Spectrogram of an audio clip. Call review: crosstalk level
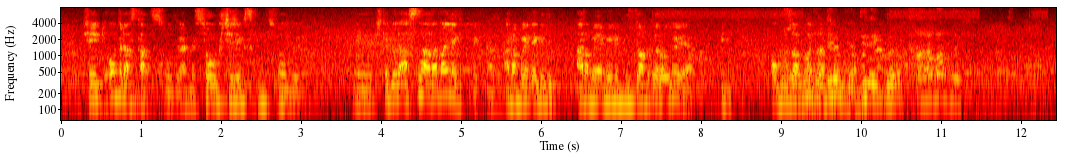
present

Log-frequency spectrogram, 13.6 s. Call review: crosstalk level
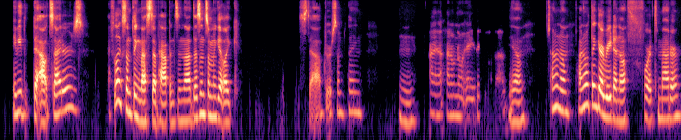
none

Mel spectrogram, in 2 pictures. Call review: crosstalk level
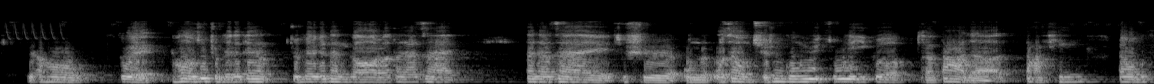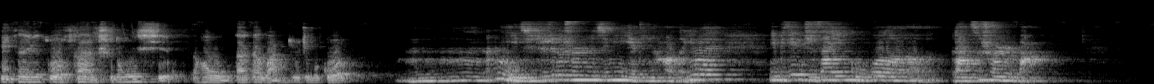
none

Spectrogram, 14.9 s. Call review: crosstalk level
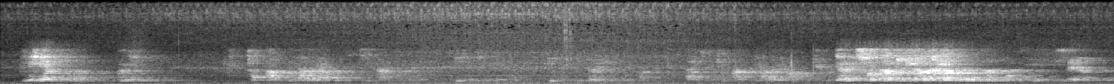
present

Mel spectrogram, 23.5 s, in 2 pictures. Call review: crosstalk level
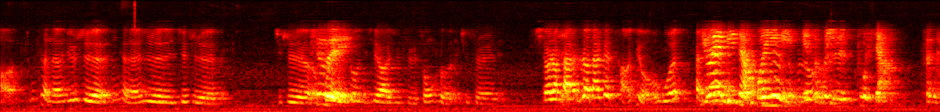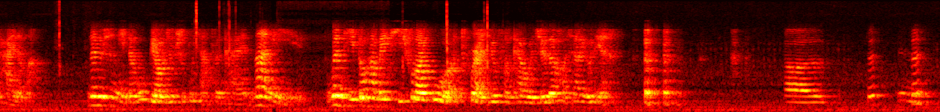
present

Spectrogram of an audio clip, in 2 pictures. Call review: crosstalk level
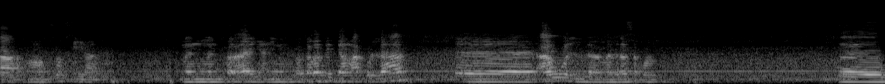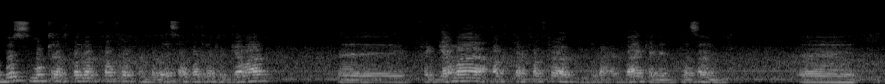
none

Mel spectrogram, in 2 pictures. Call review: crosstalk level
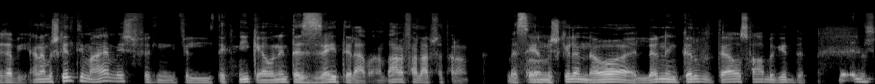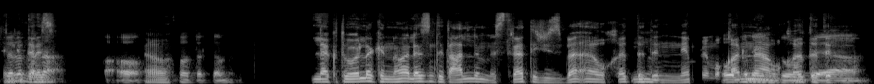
present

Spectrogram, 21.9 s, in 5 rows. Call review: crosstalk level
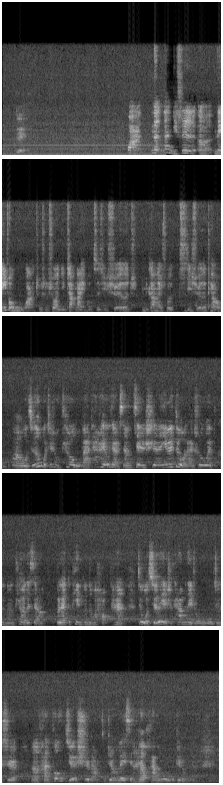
none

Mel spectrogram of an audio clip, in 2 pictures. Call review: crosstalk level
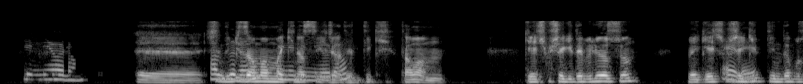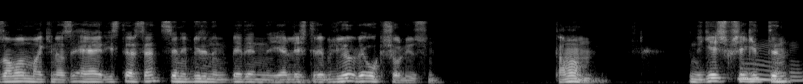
present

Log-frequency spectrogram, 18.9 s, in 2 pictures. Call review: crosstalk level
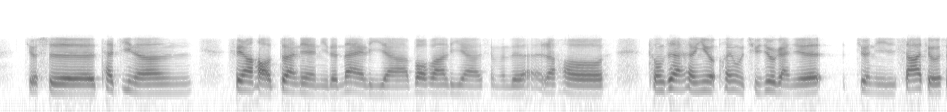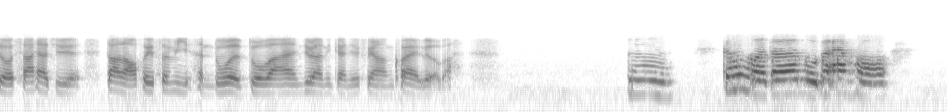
none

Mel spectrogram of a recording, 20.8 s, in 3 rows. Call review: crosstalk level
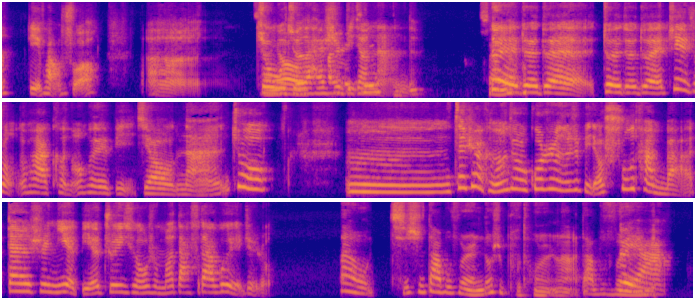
present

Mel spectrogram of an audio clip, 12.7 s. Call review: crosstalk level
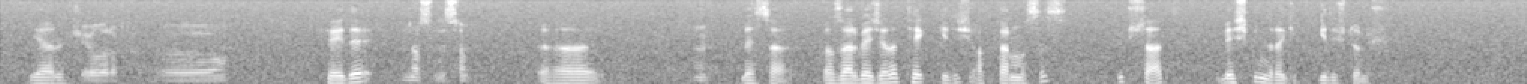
none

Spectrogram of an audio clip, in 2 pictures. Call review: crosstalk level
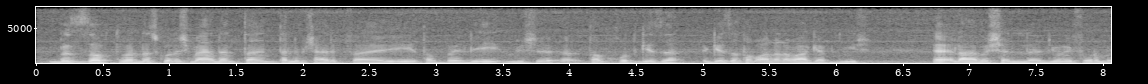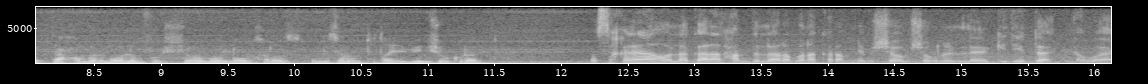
none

